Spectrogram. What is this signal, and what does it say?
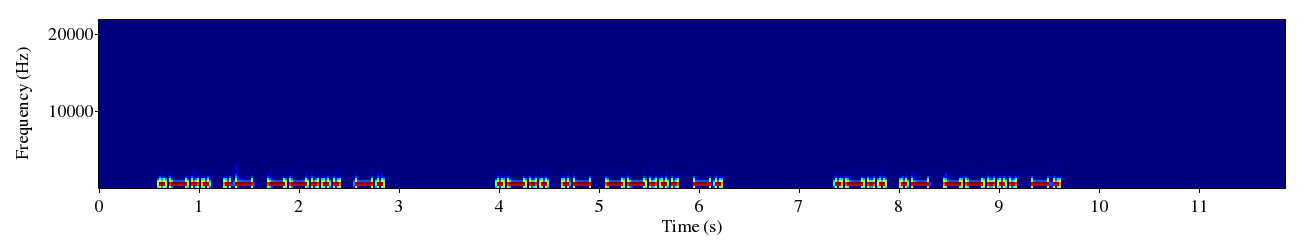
Morse code, heard as a keyed tone, about 22 wpm, 700 Hz. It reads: LA7N LA7N LA7N
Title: DXCC-100 Call Signs - 4 Characters - Repeated 3x - 22wpm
